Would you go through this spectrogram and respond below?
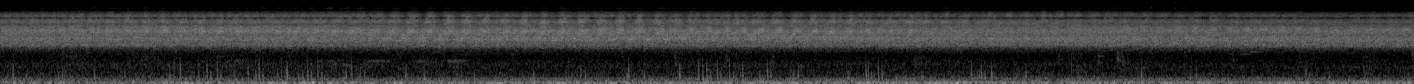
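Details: Cicadas on an August 2020 morning along the Okawa River near Sakuranomiya Park, Osaka, Japan: a dense, unbroken high-pitched buzzing chorus with a faint shimmering pulse, over low city rumble and footsteps.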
